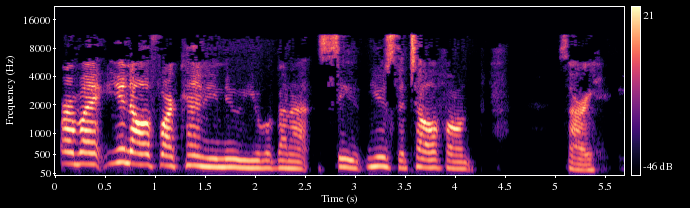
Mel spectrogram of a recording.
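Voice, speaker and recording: A woman's voice: mid-range voice, moderate pace, dry recording, natural voice. An actress playing a wisecracking, exasperated but fond working woman in an old-time radio sitcom style, with wry delivery. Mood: sardonic, exasperated. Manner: wry, sardonic quips.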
